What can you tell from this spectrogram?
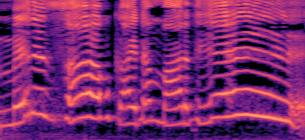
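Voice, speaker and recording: A squeaky put-on character voice at an extremely high pitch. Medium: cartoon. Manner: plaintive, rambling.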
